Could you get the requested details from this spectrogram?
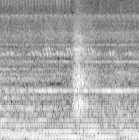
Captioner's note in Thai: เสียงถอนหายใจ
